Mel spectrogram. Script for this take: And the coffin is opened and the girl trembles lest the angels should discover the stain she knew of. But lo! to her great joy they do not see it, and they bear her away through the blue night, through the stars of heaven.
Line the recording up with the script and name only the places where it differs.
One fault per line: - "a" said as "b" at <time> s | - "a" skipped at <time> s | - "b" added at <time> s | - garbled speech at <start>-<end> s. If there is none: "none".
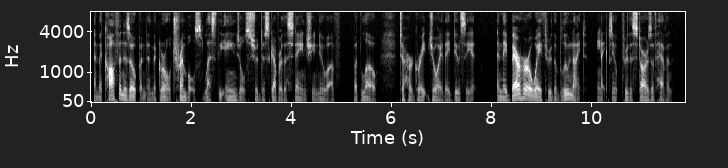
- "not" skipped at 7.4 s
- garbled speech at 10.1-10.5 s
